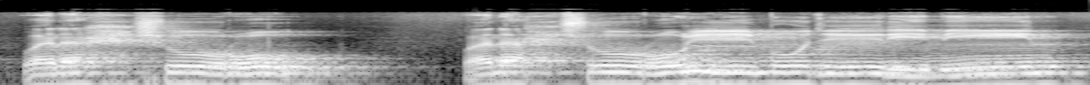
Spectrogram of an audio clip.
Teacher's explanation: ജീബിൻ്റെ സുക്കൂൻ ഖൽഖല സുഗ്റ നൽകി ഹറക്കത്ത് പോലെ ശബ്ദം ചലിപ്പിച്ച് വ്യക്തമാക്കണം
